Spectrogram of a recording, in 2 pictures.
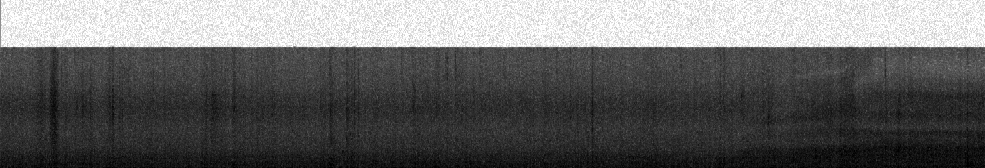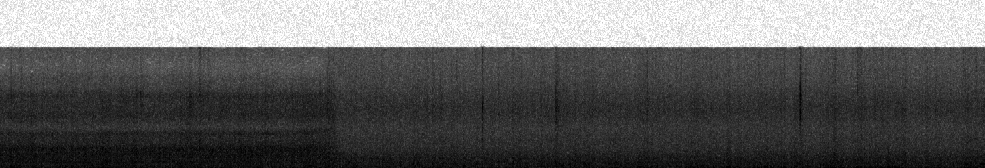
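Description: Steady rain falling, with a louder, hissier stretch from about eight to thirteen seconds in.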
